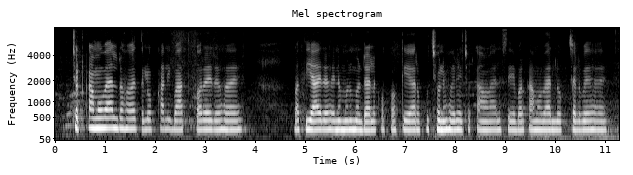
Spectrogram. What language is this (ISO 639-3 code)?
mai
